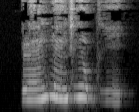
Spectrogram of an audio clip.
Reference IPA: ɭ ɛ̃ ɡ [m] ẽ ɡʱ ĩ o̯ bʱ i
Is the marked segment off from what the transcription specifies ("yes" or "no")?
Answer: no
